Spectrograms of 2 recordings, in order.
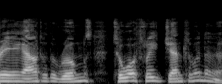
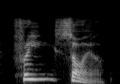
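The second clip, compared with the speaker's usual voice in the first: sobbing, higher; 11 semitones higher than usual. A narrator's reading. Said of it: "sobs Cassie".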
